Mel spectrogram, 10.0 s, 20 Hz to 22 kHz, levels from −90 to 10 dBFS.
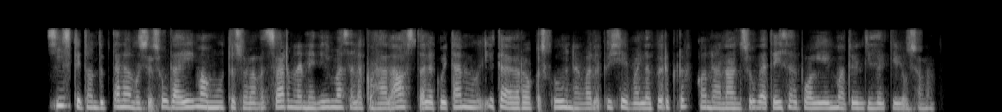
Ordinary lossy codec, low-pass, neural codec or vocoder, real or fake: AAC, 32 kbps; 7.2 kHz; codec, 16 kHz, 1 kbps, FreqCodec, larger model; fake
